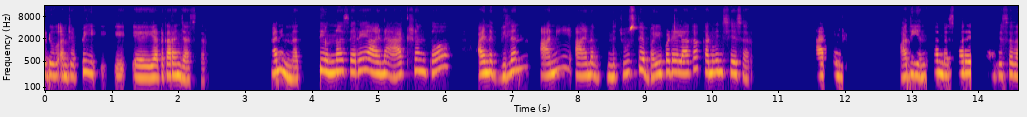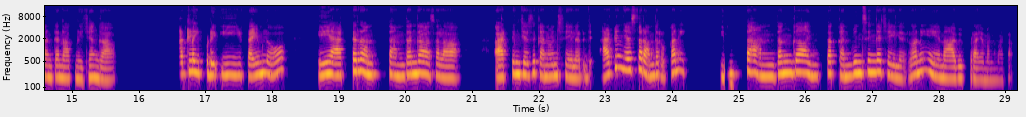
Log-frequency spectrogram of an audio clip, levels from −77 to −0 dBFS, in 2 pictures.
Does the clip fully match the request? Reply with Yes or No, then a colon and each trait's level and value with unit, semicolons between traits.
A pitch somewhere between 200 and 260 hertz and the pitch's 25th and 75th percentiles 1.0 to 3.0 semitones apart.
No: high, 220 Hz; average, 3.7 semitones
